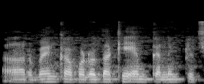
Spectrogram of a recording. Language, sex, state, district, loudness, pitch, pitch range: Hindi, male, Bihar, Purnia, -16 LUFS, 120 Hz, 115-120 Hz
